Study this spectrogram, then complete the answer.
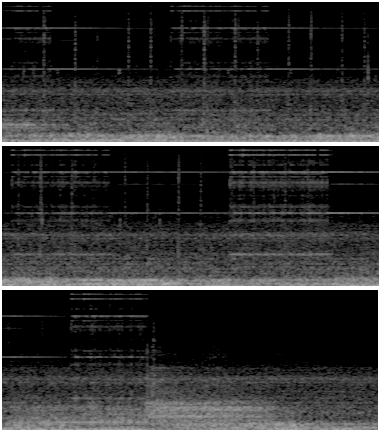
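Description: A telephone rings in the Wii horror game Fatal Frame: Mask of the Lunar Eclipse, repeated bursts of trilling bell separated by short gaps over a steady droning ambience, until the ringing stops and a low hum remains.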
